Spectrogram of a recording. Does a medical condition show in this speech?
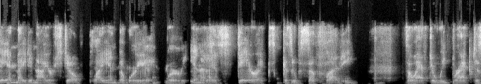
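Yes: laryngectomy after cancer.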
